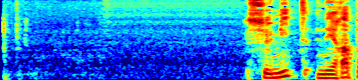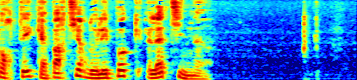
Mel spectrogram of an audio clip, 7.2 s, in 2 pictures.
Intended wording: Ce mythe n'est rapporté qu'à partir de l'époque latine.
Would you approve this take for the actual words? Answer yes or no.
yes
